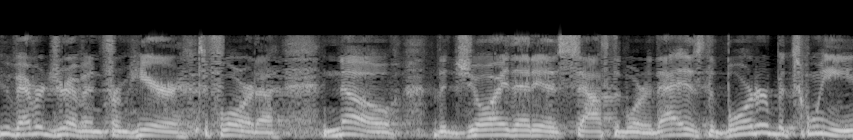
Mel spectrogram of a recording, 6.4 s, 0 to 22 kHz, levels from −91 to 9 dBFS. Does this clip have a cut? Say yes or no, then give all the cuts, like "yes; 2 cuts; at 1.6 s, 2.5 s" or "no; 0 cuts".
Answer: no; 0 cuts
